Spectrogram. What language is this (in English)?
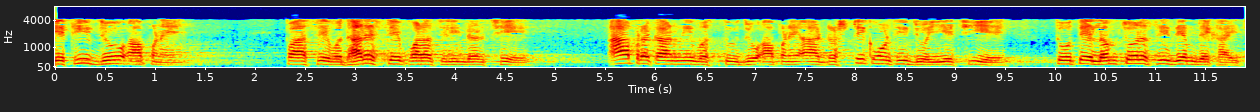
Gujarati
